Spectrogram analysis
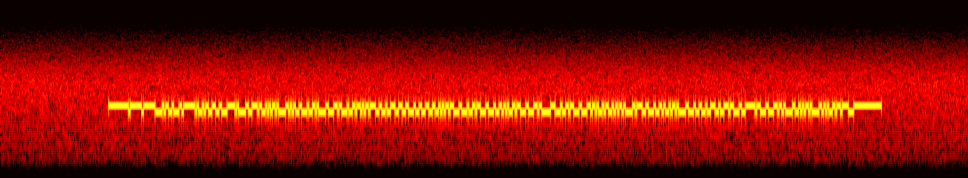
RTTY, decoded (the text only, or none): DIMECRES EN JULI IRA A SANT ANDREU DE LLAVANERES.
